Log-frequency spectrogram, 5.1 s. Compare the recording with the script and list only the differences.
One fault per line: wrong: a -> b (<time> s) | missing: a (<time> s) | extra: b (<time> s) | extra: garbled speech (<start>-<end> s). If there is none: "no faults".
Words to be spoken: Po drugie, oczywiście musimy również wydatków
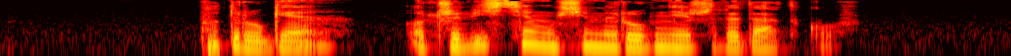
no faults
